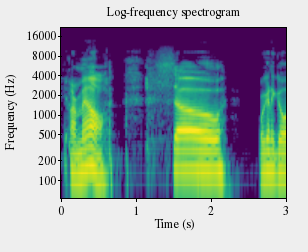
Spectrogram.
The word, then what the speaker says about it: Carmel: We're going up to Monterey, How do you pronounce the other one? Carmel? Carmel. Carmel. I kept calling it Carmel. Yes, that's what I was doing. I was telling my wife, is it caramel?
